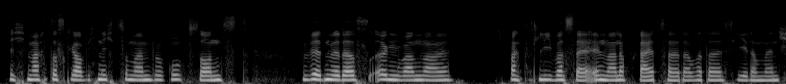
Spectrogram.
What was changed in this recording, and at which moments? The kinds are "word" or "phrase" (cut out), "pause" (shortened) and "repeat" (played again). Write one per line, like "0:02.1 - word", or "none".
none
